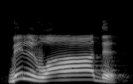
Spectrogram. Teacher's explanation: آخر میں دال میں قلقلہ بھی کریں گے. قلقلہ کے ساتھ ایک قاعدہ ہوتا ہے مد عارض، وہ بھی ہوگا.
